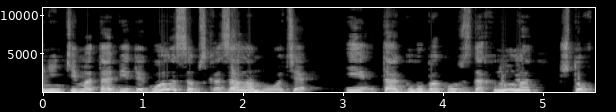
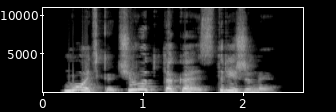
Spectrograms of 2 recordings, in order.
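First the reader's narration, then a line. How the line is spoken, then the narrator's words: Boy asking with insulting giggle. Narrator (Russian): Как мальчик оскорбительно хихикая спросил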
